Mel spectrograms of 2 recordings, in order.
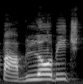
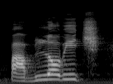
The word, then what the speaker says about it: Pavlovich: humanos infelices ambos y la pávlovich así se pronunciaba pávlovich tuve que practicarlo 20 veces antes de decirlo pávlovich casi desde ahí potter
